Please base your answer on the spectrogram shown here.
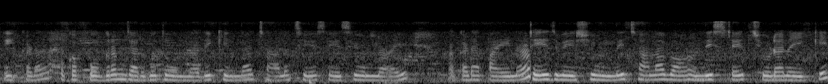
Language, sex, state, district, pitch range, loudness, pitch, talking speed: Telugu, female, Telangana, Nalgonda, 195-220 Hz, -27 LUFS, 205 Hz, 125 wpm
